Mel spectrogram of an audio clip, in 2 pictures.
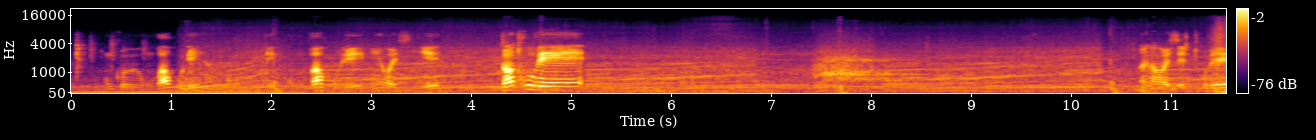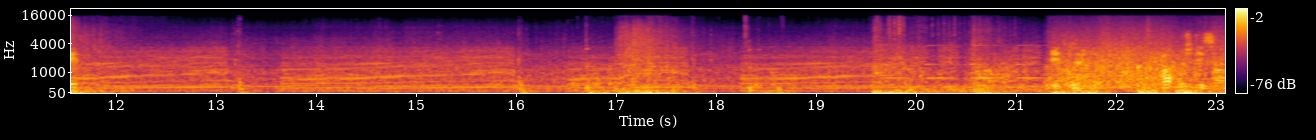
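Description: A sports car engine roars and revs up and down as the car speeds along.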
